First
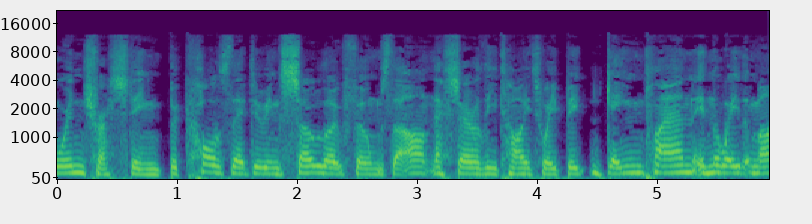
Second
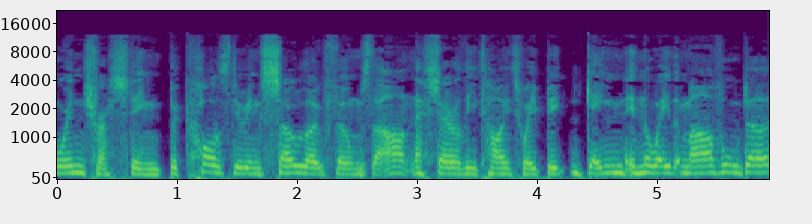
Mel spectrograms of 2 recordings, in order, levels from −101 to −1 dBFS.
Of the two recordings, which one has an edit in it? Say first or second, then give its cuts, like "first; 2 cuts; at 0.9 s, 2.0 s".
second; 2 cuts; at 1.4 s, 4.7 s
